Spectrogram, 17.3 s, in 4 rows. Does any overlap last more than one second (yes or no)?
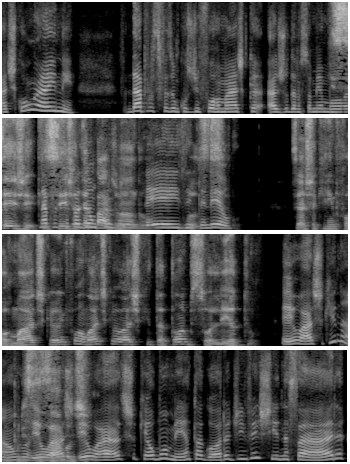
yes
